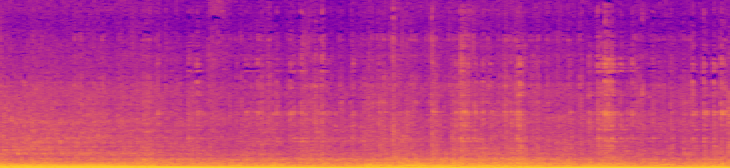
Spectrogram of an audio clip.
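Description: Four-cylinder rear-wheel-drive ice race car's engine running at low, steady revs, heard from inside the stripped cabin; the engine note steps down about one and a half seconds in.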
